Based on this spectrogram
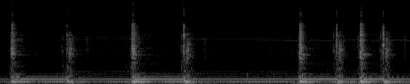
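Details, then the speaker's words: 2000 Toyota Celica at key-turn gives sharp single clicks at uneven intervals over a steady low buzz and vibration, no cranking: starter clicking on no-start, starter suspected, with a dead battery also found. "miles that's not too bad but it just makes a a click and a vibrating noise"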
